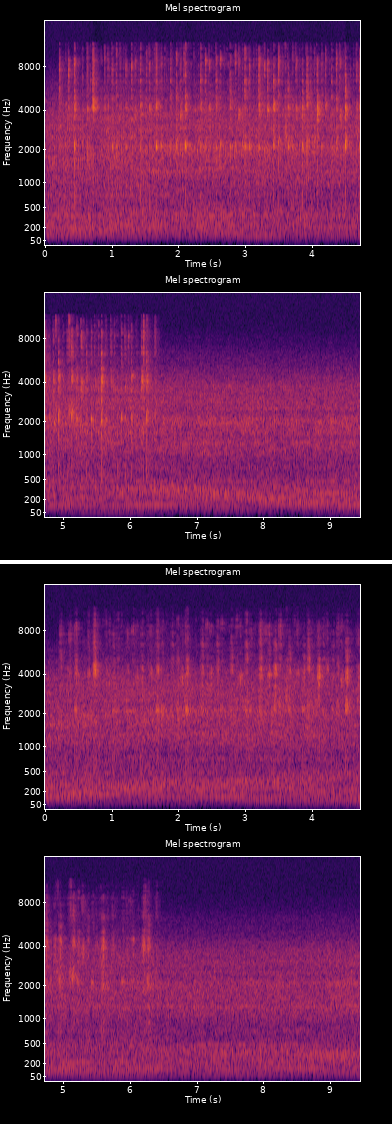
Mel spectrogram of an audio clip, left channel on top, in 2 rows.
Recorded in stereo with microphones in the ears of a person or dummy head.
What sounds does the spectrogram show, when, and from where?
0.2 s a finger snap: 65° left (ahead or behind), 1.8 m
